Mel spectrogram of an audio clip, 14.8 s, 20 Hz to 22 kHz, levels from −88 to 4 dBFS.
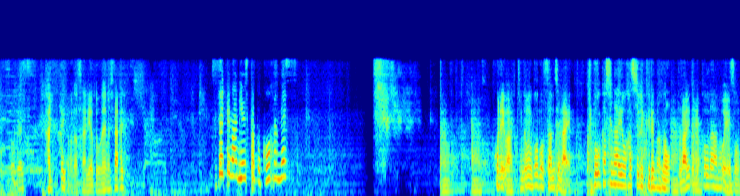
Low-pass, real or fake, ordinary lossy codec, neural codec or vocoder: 7.2 kHz; fake; none; codec, 16 kHz in and 24 kHz out, 0.6 kbps, FireRedTTS-2 codec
